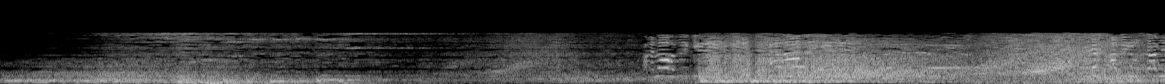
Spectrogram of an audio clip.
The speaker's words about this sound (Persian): از طرف دیگه مردم می ترسیدن که یکی از بمبا یا گلوله ی توپ بسیا به مسجد بخوره. همه این که این اتفاق افتاد.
